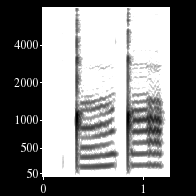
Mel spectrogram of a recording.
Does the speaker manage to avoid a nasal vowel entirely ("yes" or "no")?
no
